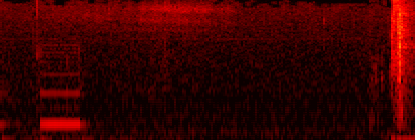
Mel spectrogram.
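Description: Phone speakerphone call-ended beeps: the last of a run of short, identical tones about a quarter of a second in, signalling that the call has been hung up. A short sharp click follows near the end.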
